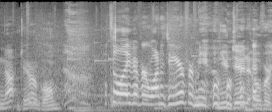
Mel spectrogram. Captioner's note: gasps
